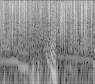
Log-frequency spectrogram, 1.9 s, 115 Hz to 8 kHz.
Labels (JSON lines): {"label": "biophony, cascading saw", "recorder": "SoundTrap 600 or HydroMoth"}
